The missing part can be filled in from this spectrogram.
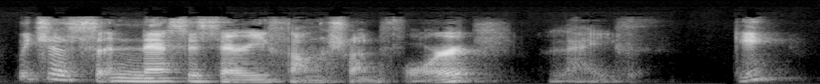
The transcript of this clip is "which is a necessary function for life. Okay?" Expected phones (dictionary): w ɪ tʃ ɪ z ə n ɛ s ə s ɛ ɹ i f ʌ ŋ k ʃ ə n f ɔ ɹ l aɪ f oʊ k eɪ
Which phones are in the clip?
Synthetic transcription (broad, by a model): w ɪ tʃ ɪ z ə n ɛ s ə s ɛ ɹ i f ʌ ŋ k ʃ ə n f ɔ ɹ l aɪ f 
